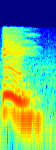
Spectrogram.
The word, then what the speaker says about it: es: Look at the pronunciation of es. I do not say s. I say e. Tu es. est is not est, but e. The same sound.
